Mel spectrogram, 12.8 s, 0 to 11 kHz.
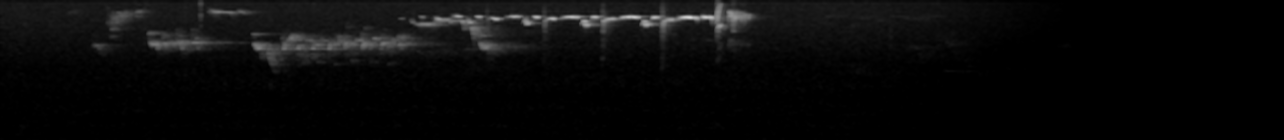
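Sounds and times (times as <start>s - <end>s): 
goldcrest singing: 0.7s - 7.6s.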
